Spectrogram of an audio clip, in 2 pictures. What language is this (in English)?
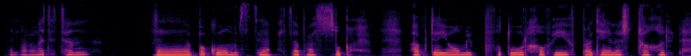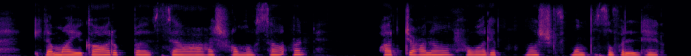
Gulf Arabic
